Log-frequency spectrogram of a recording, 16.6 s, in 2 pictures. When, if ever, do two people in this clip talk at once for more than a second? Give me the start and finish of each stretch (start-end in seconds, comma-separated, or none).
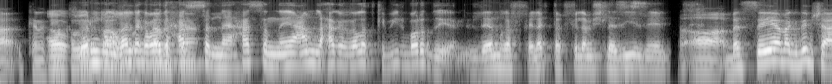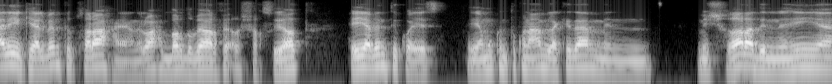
0.5-2.0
